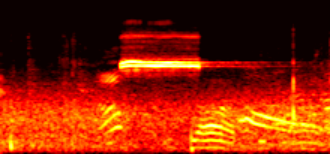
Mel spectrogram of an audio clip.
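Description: A referee's whistle blows one sharp blast.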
